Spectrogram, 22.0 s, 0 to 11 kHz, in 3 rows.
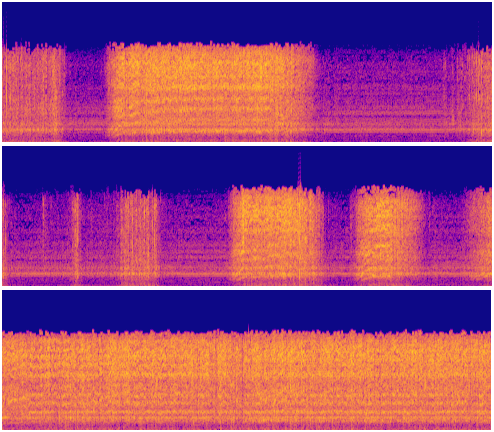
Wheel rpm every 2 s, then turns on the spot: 60, 210, 30, 10, 10, 90, 50, 130, 190, 190, 190.
8-10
